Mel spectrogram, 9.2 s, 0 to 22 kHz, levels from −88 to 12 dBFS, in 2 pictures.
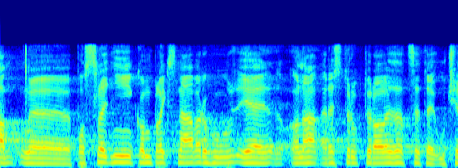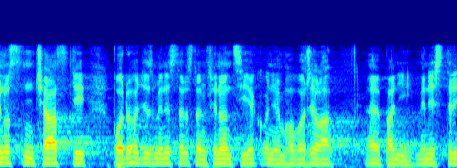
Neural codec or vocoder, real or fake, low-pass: none; real; 7.2 kHz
